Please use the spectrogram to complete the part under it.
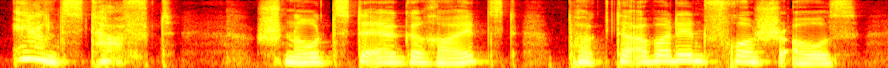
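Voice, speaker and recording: A woman who reads fan fiction aloud in a calm, measured storytelling manner. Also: on the low side.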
